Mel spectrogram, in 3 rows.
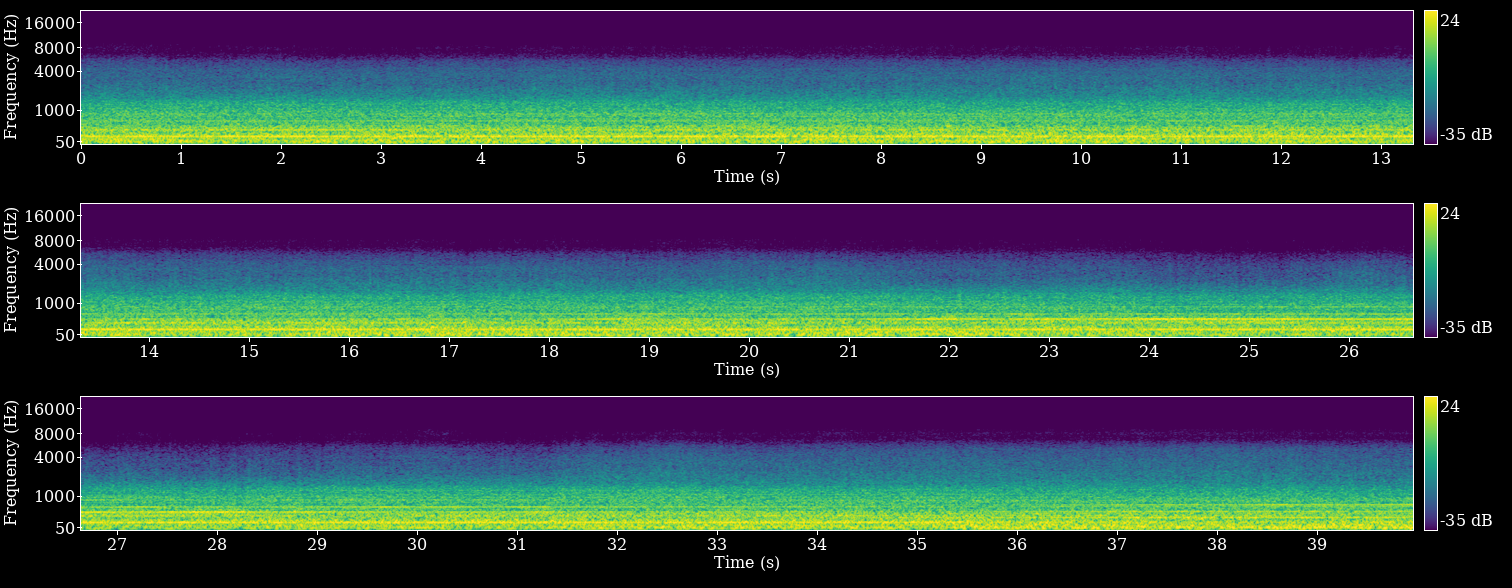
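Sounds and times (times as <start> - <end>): jet ski engine humming: 0.0 - 39.9
wind and water rushing: 0.0 - 39.9.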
